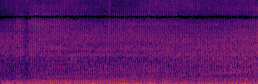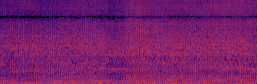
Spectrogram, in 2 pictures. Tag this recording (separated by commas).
Vehicle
